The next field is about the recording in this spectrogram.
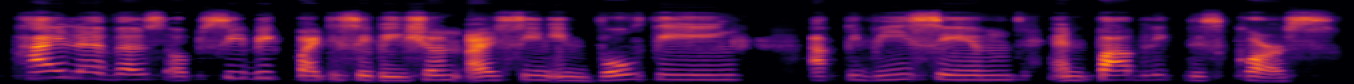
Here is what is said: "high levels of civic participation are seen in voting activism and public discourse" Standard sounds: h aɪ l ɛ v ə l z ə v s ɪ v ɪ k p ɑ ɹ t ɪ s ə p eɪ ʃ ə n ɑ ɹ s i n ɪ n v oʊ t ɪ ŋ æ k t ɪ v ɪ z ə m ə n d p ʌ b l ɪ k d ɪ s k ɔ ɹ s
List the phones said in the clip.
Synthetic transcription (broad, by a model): h aɪ l ɛ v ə l s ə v s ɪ b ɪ k p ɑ ɹ t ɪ s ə p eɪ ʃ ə n ɑ ɹ s i n ɪ n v oʊ t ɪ ŋ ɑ k t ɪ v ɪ s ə m ə n d p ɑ b l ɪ k d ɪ s k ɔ ɹ s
